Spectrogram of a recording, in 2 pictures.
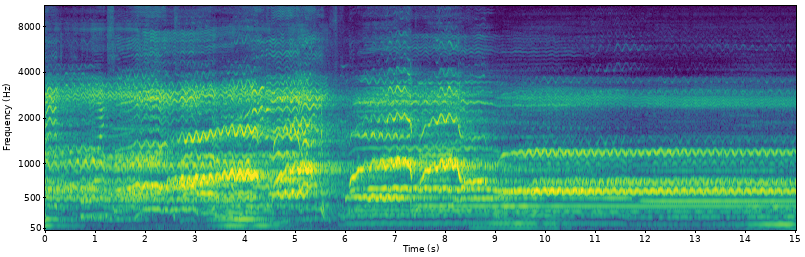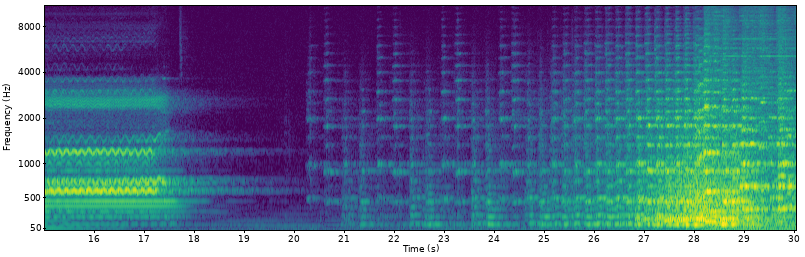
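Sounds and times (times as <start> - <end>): operatic singing with vibrato: 0.0 - 17.9, 26.7 - 30.0.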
